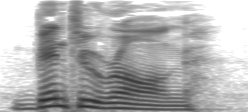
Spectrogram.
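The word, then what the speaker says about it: binturong: The first few letters are B-I-N-T. Bintu Rong is the official pronunciation.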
